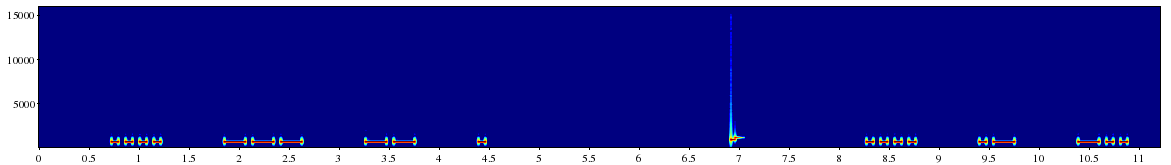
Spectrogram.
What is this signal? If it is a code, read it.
Morse code, heard as a keyed tone, about 17 wpm, spaced as for 10 wpm, 700 Hz. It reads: HOME HAD
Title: 3x Character Spacing - Top 500 Words - 17wpm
